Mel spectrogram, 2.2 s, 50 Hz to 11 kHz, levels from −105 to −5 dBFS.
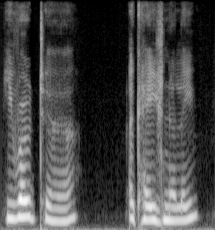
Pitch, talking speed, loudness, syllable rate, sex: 205 Hz, 110 wpm, -20 LUFS, 6.7 syllables/s, female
